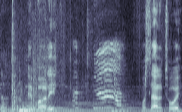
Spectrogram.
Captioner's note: toddler sounds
